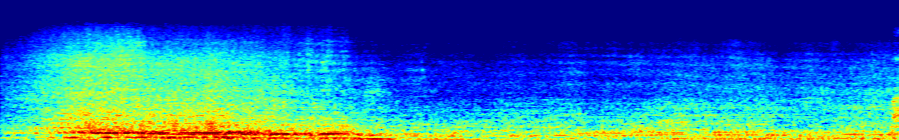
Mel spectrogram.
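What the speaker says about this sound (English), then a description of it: "They hit the loud pedal, we're racing." Race cars roar on the oval at Big O Speedway right after the green flag, a loud layered engine drone that swells in the first few seconds and then settles into a steady, slightly quieter roar.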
